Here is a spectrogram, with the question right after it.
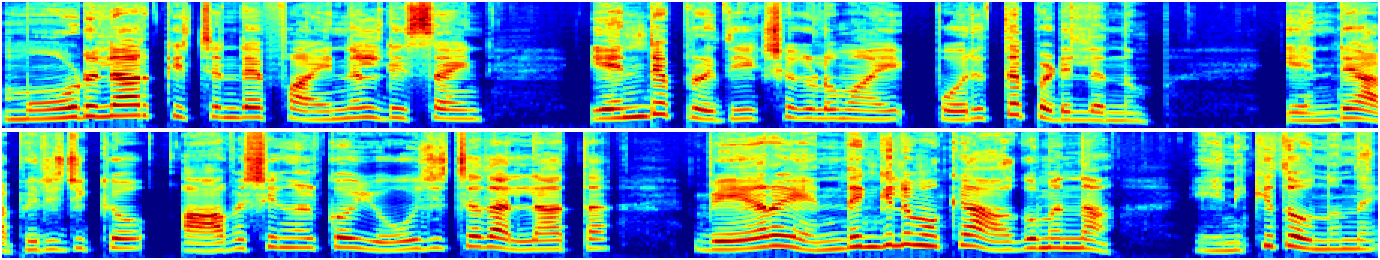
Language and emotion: Malayalam, fearful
